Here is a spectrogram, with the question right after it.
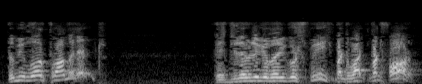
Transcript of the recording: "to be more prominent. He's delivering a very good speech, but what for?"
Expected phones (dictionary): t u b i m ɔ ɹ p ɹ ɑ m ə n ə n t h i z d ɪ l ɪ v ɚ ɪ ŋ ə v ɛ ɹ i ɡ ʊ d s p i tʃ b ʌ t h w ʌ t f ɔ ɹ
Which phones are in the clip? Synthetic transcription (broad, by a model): t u b i m ɔ ɹ p ɹ ɑ m ə n ə n t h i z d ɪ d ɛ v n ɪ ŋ ə v ɛ ɹ i ɡ ʊ d s p i tʃ b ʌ t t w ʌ t f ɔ ɹ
